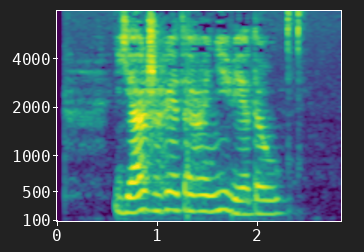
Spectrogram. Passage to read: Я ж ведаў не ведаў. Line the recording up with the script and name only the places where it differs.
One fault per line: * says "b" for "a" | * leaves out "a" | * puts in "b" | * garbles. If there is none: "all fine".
* says "гэтага" for "ведаў"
